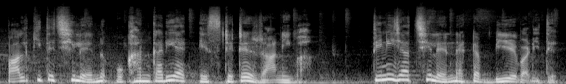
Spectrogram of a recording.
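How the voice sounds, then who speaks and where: A man tells a scripted adventure story in a medium-pitched voice. Faint music plays behind his narration.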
